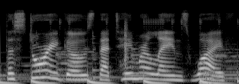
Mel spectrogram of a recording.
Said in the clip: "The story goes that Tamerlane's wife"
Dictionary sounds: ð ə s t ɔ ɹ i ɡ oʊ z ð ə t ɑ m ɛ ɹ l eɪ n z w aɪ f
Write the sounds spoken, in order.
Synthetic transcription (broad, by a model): ð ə s t ɔ ɹ i ɡ oʊ z ð ə t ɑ m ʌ ɹ l eɪ n z w aɪ f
